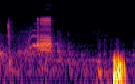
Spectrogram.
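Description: A pet degu giving one short, high-pitched chirp about half a second in, followed by a brief low thump near the end.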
